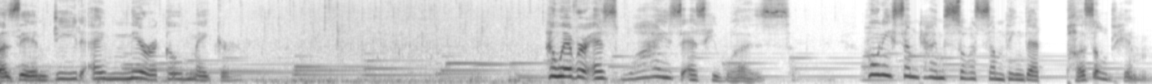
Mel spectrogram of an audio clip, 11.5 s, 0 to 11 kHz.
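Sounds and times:
speech: 0.0 - 3.2, 5.5 - 11.5
rain on a hard surface: 0.0 - 8.6.

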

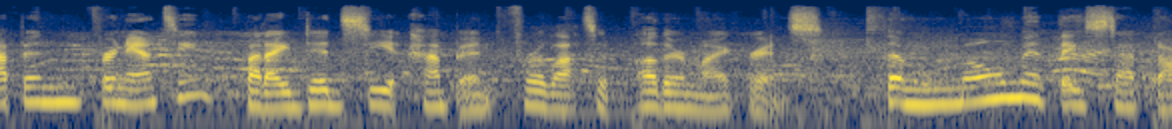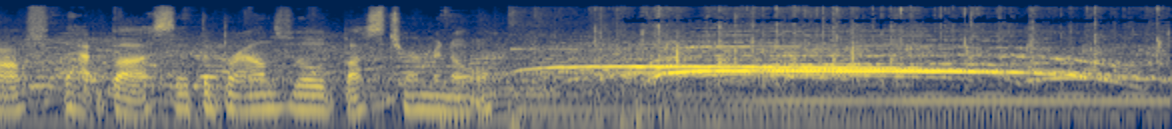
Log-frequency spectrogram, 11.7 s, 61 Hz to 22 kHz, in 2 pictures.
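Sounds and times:
speech: 0.0 - 8.6
crowd applauding and cheering at a bus terminal: 8.4 - 11.7.

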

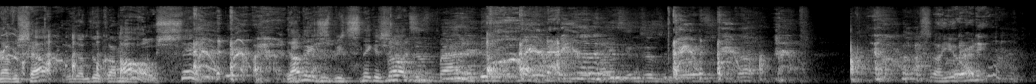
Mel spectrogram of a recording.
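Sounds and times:
laughter: 0.0 - 3.6, 4.4 - 6.3
speech: 0.0 - 7.8, 9.2 - 10.2
man clearing throat: 1.8 - 2.8, 4.8 - 6.0, 6.7 - 9.3
man coughing hard: 1.8 - 3.4, 4.8 - 6.0, 6.7 - 9.4.

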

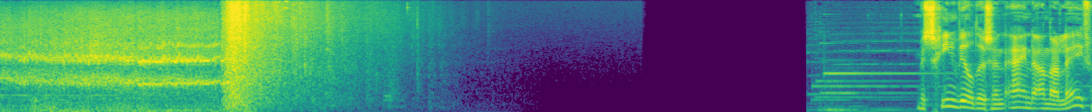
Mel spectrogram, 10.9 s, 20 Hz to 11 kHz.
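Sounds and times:
tires screeching: 0.0 - 2.7
car crash impact and shattering debris: 2.2 - 4.4
speech: 9.2 - 10.9.

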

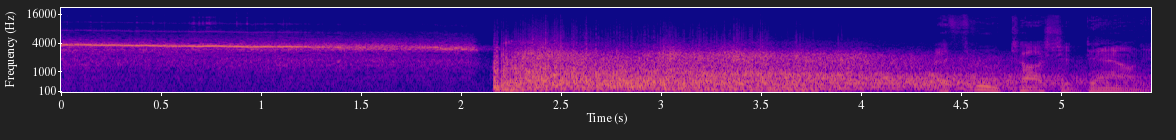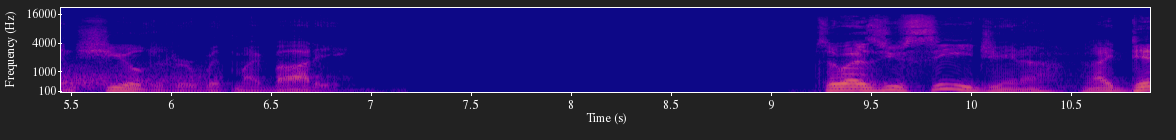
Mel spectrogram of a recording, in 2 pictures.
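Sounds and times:
high steady whistle of an incoming missile dropping in pitch: 0.0 - 2.2
copper core fragment missile explosions hitting a tower turret: 2.2 - 6.4
speech: 4.6 - 7.0, 9.2 - 10.8.

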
